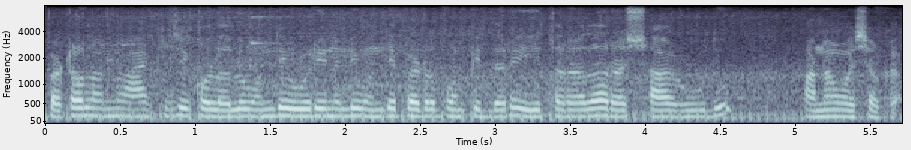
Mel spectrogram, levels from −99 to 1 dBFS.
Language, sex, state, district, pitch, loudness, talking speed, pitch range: Kannada, male, Karnataka, Raichur, 180 Hz, -17 LUFS, 145 wpm, 170-185 Hz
